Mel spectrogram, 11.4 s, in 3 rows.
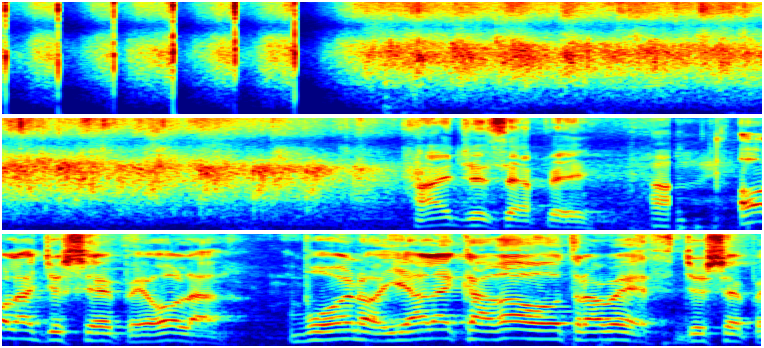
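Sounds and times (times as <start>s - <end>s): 
audience applause at a press conference: 0.0s - 6.4s
speech: 5.8s - 11.3s.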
